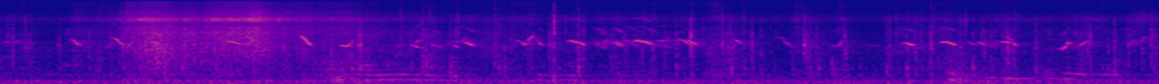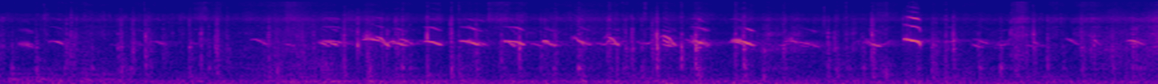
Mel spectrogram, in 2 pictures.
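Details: Baby chickens, colour chicks kept as poultry, peeping while thirsty for water: a dense chorus of short, high, upward-flicking chirps from many chicks, with a brief louder rustle near the start.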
